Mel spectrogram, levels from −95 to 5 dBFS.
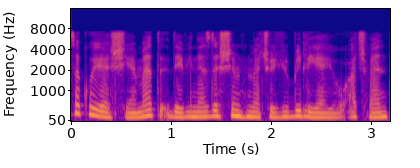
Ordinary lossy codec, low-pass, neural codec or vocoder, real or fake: AAC, 96 kbps; 7.2 kHz; none; real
